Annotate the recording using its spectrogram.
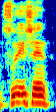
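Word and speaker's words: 追伸: 발음은 쯔이신, 편지 같은 거에 그 맨 끝에 추가로 덧붙이는 말을 추신하죠? 그걸 쯔이신, 이 한자입니다. 앞에 글자는 그렇죠.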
